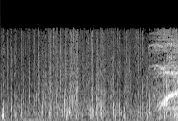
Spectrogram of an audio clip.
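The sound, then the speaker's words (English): Hooves clop in a steady, busy rhythm, as if several horses are walking, then a loud horse whinny rises sharply at the end. “We'll walk the horses.”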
